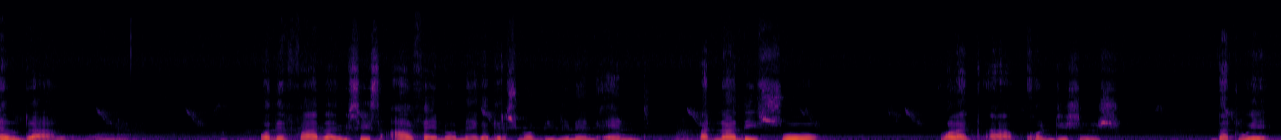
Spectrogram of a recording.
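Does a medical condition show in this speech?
No.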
